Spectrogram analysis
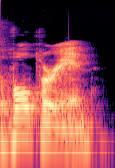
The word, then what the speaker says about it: Vulparine: The E is silent like Wolverine but fox pill. Okay. So, Vulparine.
